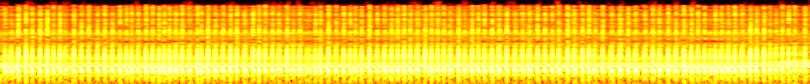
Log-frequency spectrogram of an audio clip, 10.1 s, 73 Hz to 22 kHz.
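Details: Ported Jonsered 2071 chainsaw after rework; it had run poorly, like an air leak with a hot case, and the crankshaft showed bluing and rubbing, but no air leaks were found and the crank was re-tightened. Crisp, even two-stroke pulses at a steady fast rate, no misses or surging: normal running.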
